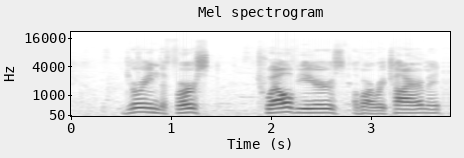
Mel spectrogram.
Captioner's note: none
